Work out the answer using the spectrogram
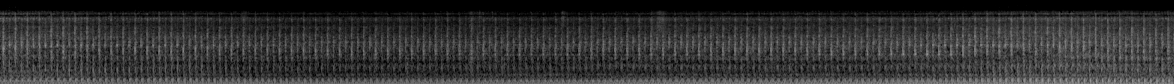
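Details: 2012 Hyundai Veloster, G4FJ 1.6 engine, manual: sharp, regular internal tapping about 167 per minute riding steadily over the idle; engine knock, owner says common on pre-2015 Velosters, considering piston and connecting rod replacement or a used engine.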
